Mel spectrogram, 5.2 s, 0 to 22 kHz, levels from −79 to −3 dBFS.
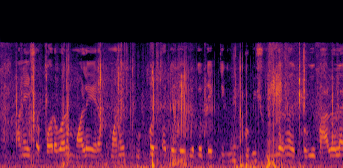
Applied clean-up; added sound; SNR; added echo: none; Crumpling, crinkling; -1 dB; none.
